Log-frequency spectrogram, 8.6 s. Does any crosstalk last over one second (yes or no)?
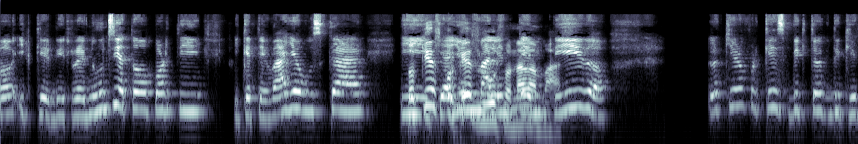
yes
